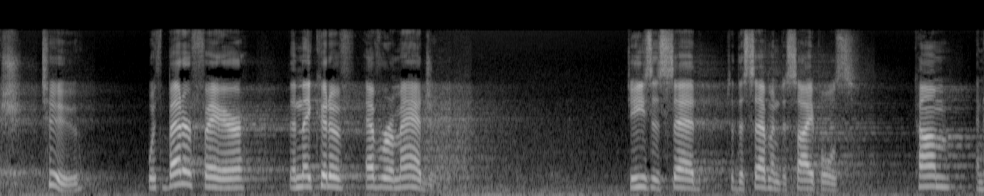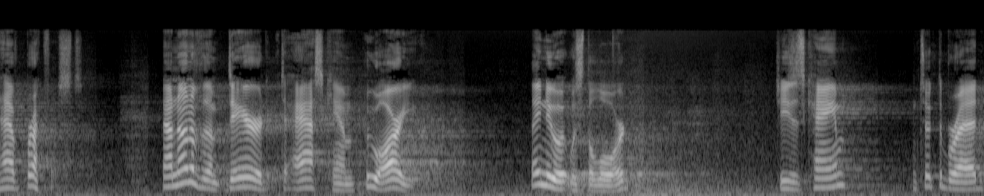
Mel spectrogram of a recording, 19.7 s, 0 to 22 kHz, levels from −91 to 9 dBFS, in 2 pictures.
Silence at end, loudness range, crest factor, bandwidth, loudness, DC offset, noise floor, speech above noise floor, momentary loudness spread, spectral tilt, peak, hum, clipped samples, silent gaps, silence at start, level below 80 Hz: 0 s; 5 LU; 22 dB; 11.5 kHz; -22 LUFS; under 0.1%; -53 dBFS; 30 dB; 19 LU; -2.5 dB/octave; -4 dBFS; none; under 0.1%; none; 0 s; -50 dBFS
